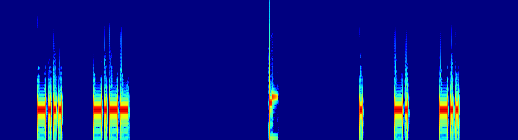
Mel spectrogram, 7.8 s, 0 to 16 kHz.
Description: Morse code, heard as a keyed tone, about 30 wpm, spaced as for 14 wpm, 700 Hz. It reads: BY END
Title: 4x Character Spacing - Top 300 Words - 30wpm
